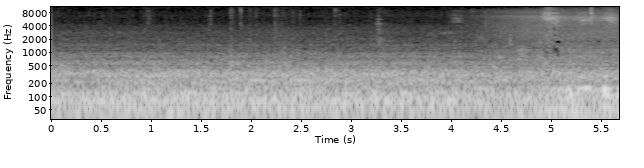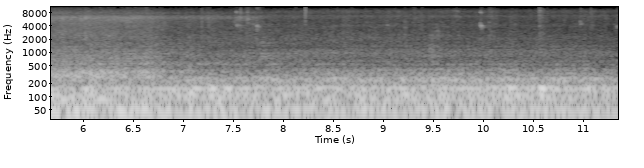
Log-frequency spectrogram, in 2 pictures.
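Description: Low, steady running rumble of a passenger sleeper train, heard from inside the coach. About four seconds in a brighter hiss joins it, with a few faint clicks.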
